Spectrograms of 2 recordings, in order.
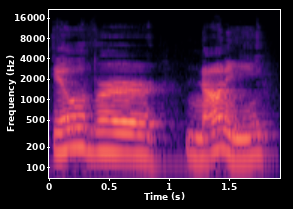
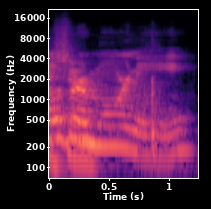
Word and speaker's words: Ilvermorny: So, but anyway, the 4 houses she revealed was Ilvernani. Hold on, give me the thing. There's a pronunciation. Yeah, I tried to say the pronunciation. Ilvermorny.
